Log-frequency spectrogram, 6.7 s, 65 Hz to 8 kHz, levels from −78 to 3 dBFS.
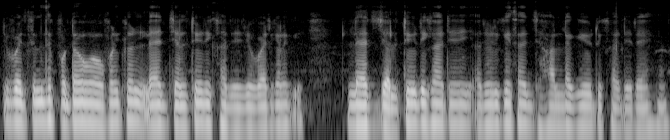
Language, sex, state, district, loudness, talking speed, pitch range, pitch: Hindi, male, Madhya Pradesh, Katni, -18 LUFS, 260 wpm, 105-115 Hz, 110 Hz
